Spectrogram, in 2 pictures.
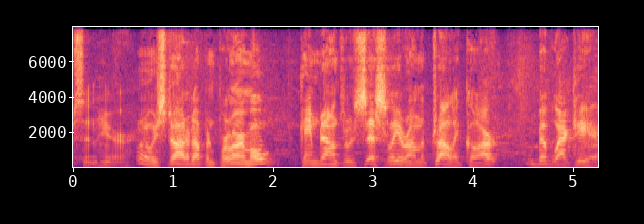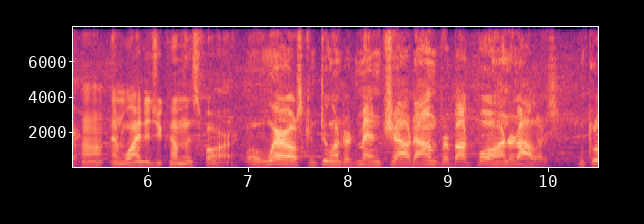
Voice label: Three Ads for The Old Spaghetti Factory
